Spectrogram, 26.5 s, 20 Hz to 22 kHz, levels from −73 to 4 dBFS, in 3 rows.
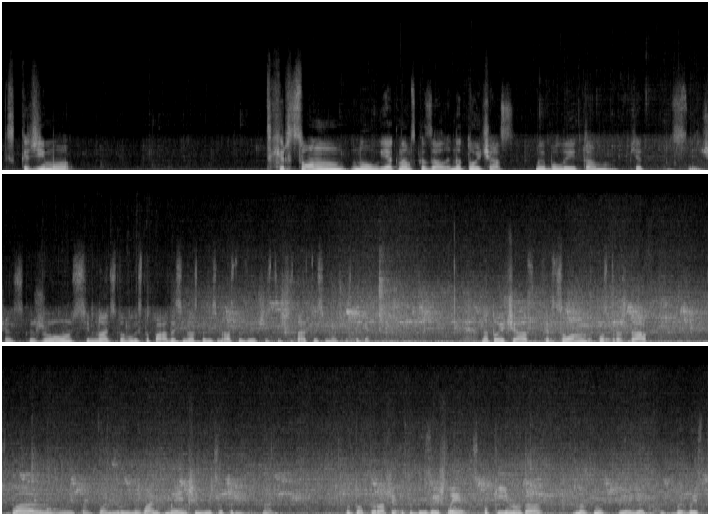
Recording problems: rain or running water; loud; throughout; 2 dB below the speech

